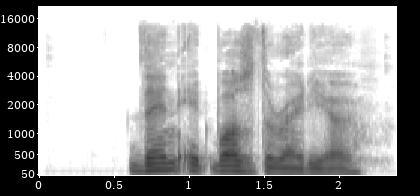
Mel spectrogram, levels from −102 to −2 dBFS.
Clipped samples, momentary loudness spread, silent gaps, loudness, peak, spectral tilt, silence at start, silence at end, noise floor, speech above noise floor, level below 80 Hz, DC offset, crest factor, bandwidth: under 0.1%; 7 LU; none; -32 LUFS; -14 dBFS; -7 dB/octave; 0.6 s; 0.25 s; -89 dBFS; 58 dB; -66 dBFS; under 0.1%; 20 dB; 14.5 kHz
